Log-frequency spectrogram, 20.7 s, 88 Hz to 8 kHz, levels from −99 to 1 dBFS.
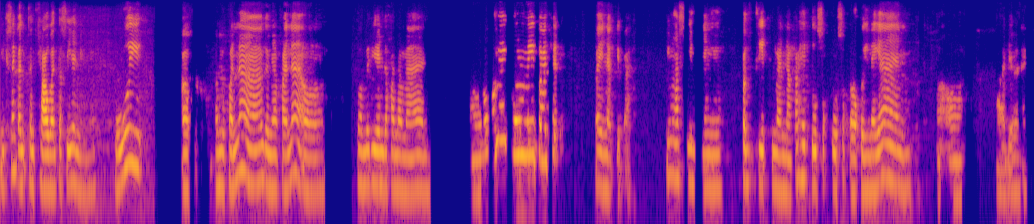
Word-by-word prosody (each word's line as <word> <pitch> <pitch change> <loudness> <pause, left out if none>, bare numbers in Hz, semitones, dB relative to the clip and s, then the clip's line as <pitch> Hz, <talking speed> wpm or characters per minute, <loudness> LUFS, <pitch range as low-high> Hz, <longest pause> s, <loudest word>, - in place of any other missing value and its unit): minsan 255 +7 -3
kan 190 0 +3
kantyawan 180 -2 +6
kasi 195 +1 0
yan, 190 -3 -2
eh, 165 - -13
no. 170 +3 -16 0.4
"Hoy, 265 +12 +4 1.0
op 180 0 +3 0.5
ano 185 0 -1
ka 185 - +5
na, 260 - +3 0.3
ha, 215 - -1
ganiyan 180 -2 -1
ka 180 - +2
na, 245 +2 +3 0.2
oh, 165 -1 0 0.9
pa-merienda 190 0 +1
ka 180 - 0
naman." 170 0 -2 0.8
Oo, 160 - -5
kung 395 - 0
may 475 0 +4
kung 355 0 +7
may 350 0 +7
budget, 310 -1 +3 0.7
why 190 - +2
not 175 -2 -2
'di - - -7
ba? - - -12 0.7
Yung 230 0 -6
mga 225 - +1
simpleng 180 -3 -6 0.6
pag-treat 195 -2 +1 0.2
man 170 -2 -2
lang 160 -1 -2
kahit 215 0 -3
tusok-tusok, 190 0 -3 0.2
okey 175 -2 -2
na 175 - +2
yan, 205 +1 +1 0.8
oo. - - -8 0.9
Oh, 85 -1 -7
'di - - -9
ba 170 - -9
nag 170 - -16
185 Hz, 135 wpm, -23 LUFS, 175-210 Hz, 1.0 s, kung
